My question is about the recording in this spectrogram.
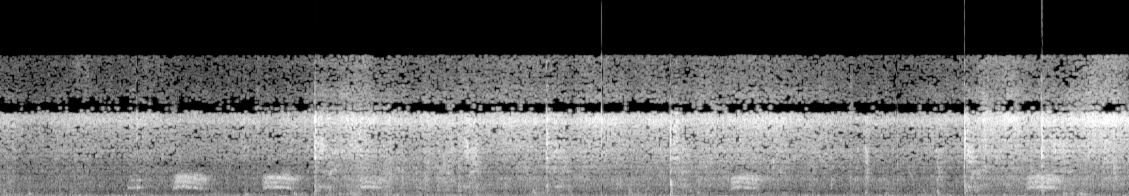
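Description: Flat beans and potatoes stir-frying in a metal karahi: a steady sizzle, with the spatula scraping and knocking against the pan several times.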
